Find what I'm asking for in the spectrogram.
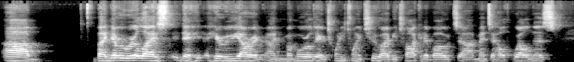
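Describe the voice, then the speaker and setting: A man's voice: medium pitch, flat delivery, fairly quick. An older man with a Boston accent, a retired police sergeant talking as a guest in an unscripted interview, earnest and often repeating and restarting his words. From Boston area, USA.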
